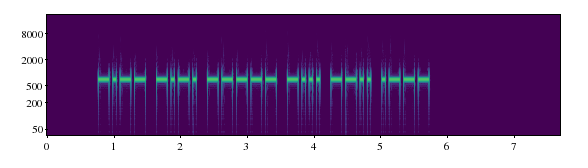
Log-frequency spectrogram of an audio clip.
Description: Morse code, heard as a keyed tone, about 22 wpm, 700 Hz. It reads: YC0BZJ
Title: DXCC-100 Call Signs - 6 Characters - 22wpm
